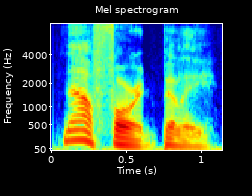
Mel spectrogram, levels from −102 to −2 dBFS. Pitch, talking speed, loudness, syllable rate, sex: 115 Hz, 210 wpm, -18 LUFS, 5.3 syllables/s, male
